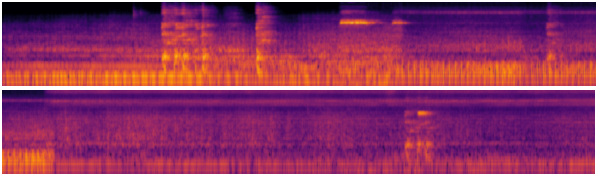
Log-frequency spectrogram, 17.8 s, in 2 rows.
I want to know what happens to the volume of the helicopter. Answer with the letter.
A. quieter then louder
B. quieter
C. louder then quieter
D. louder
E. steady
B.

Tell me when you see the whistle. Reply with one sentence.
The whistle can be heard from 5.0 to 6.0 s and from 14.8 to 15.3 s.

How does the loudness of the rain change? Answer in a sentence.
The loudness of the rain goes down.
